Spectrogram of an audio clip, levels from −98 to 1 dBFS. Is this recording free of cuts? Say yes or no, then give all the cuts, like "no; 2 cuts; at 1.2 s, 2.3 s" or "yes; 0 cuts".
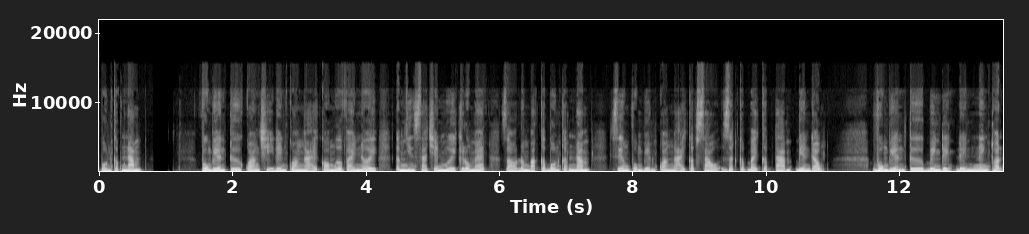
yes; 0 cuts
